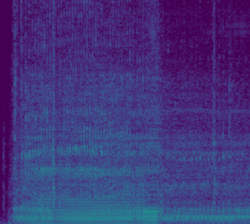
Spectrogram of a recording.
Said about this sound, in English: Oh, you're tickling me with that chainsaw!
